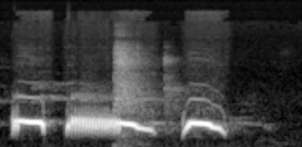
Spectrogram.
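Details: Spotted dove lure call used to provoke and train a newly caught dove: three loud, low coos, a short one, a long buzzy drawn-out middle note sliding down, then a final falling coo.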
